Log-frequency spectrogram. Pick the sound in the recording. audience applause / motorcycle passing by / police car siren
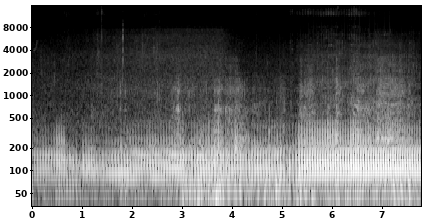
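motorcycle passing by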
